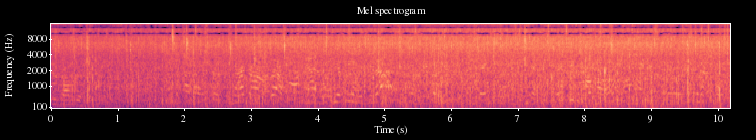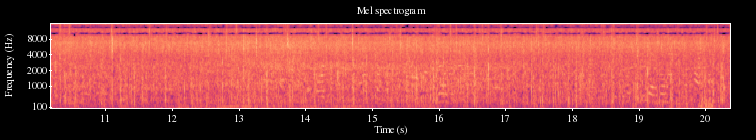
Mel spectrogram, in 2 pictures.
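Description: Heavy rain pouring onto wet paving, a dense, steady wash of falling water.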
